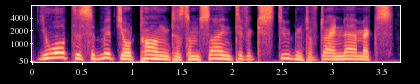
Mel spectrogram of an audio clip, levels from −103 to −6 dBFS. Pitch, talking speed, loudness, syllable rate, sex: 180 Hz, 195 wpm, -17 LUFS, 5.4 syllables/s, male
